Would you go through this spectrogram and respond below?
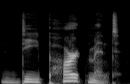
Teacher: Many learners say department, first syllable. But the correct stress is department, the second syllable.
